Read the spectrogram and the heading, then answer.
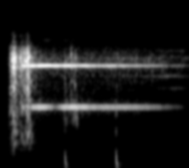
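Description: A bright cash register bell rings with a loud metallic strike and a high, sustained tone that slowly fades, joined by two soft low thumps partway through. No voices.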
